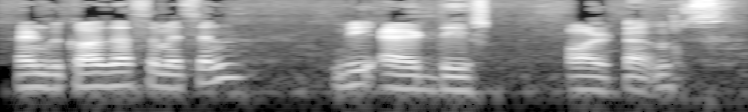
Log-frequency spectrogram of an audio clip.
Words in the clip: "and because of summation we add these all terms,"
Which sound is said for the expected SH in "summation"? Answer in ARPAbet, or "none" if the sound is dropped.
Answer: S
